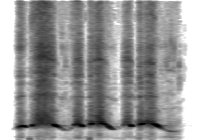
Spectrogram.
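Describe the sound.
A person whistles an imitation of a bird call: a series of short, warbling phrases that swoop up and down in pitch, breathy and fairly loud, with no talking.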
